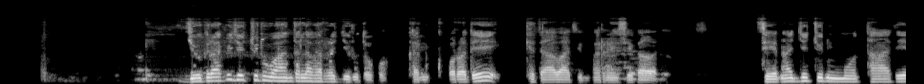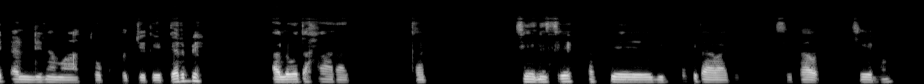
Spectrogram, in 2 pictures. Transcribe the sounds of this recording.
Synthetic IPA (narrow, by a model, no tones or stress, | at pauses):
d͡ʒɪoːɡɾaːfiːd͡ʒɛt͡ʃːuːnwaːnt̪ɐlɐfɐrːɐd͡ʒɪɾʊt̪ʼɔkːɔ | kɐŋkʼɔɾɐt̪eː | kɪt̪aːbaːt̪iːnpɐɾːeːnsekaːbɐᶑɐ̥ | se̞ːnaːd͡ʒɛt͡ʃːuːnɪmːo̞ːt̪aːt̪e̞ːᶑɐlːɪnɐmaːt̪ɔkːɔ̥hɔd͡ʒːɛt̪eːd̪ɐɾbɛ | ɐlo̞ːt̪ɐhaːɾaːt̪i̥ | kɐn | se̞ːnɪseːɐɡɪd̪ːʊfɐkɪt̪aːbaːt̪iːnpɐɾeːseːkaːbɐᶑɐ̥ | se̞ːnaː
